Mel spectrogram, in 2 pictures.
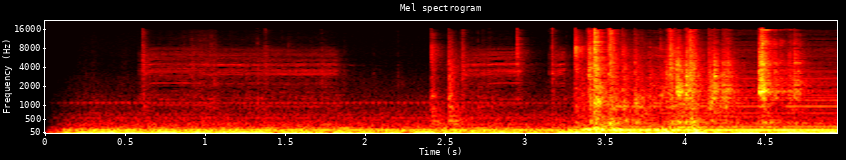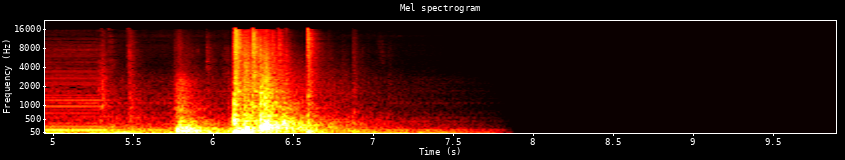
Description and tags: Coins, followed by the delivery of a soda can by a soda machine.
machine, soda, vending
